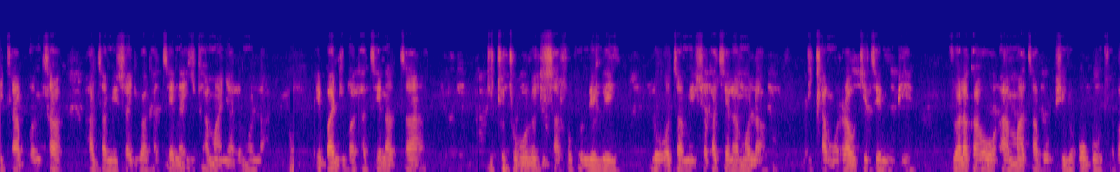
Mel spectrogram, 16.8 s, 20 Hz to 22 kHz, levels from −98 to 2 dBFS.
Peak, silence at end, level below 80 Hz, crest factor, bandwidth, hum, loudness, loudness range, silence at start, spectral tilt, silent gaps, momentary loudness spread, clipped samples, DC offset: -16 dBFS; 0 s; -72 dBFS; 26 dB; 10 kHz; none; -39 LUFS; 2 LU; 0 s; -3 dB/octave; none; 17 LU; under 0.1%; under 0.1%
